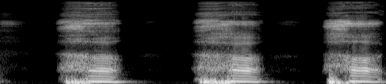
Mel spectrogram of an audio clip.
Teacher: یہ آپ کے بالکل حلق کے نیچے والے حصے سے ادا ہوگا، یعنی کہ آپ کے چھاتی والا جو حصہ ہے نا، چیسٹ والا حصہ، وہاں سے ادا ہوگا آپ کو. جب آپ اس کو ادا کرو گے آپ کو محسوس بھی ہوگا ہا ہا ہا ایسے کر کے. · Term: بڑا ہا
